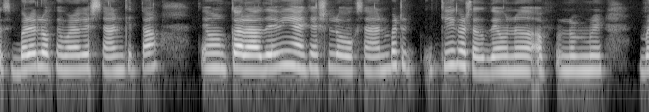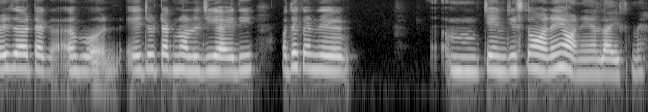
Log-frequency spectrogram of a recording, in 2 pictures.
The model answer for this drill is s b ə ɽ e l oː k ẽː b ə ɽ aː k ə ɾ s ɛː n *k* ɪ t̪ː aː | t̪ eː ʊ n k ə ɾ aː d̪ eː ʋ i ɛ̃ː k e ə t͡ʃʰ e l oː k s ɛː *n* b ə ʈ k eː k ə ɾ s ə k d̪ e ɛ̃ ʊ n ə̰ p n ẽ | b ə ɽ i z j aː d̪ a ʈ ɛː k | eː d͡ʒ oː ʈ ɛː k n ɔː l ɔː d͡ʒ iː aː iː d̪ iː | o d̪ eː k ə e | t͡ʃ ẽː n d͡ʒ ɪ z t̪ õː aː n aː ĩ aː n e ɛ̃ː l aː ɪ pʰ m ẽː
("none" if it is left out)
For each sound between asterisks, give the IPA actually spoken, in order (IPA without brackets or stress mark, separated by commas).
k, n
